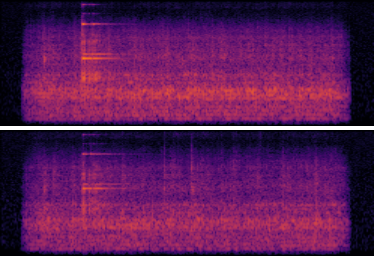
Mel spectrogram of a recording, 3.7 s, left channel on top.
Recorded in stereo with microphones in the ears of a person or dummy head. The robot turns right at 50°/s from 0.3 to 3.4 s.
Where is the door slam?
No door slam in this recording.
